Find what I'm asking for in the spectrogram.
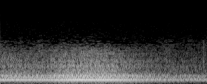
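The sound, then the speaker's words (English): A car drives past, its steady engine drone with a low hum building toward the middle and then easing off and thinning out, with no talk. “He drove right past us.”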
